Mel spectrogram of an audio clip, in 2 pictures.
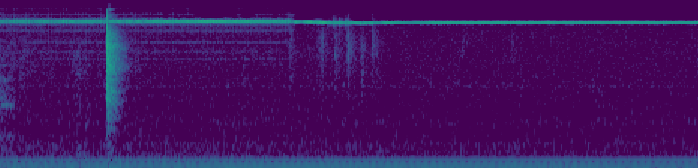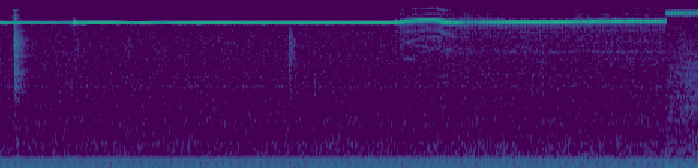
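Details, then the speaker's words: Arcade CRT monitor after a part was replaced, fed by a signal generator; steady thin flyback whine over low mains hum, high voltage and heater present, but horizontal and vertical sync still faulty. "sounds like we got high voltage got a heater great like we got some sink issues"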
